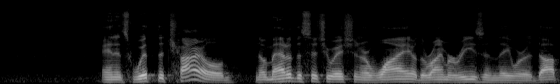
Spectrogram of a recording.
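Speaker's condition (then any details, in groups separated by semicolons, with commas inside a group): No condition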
